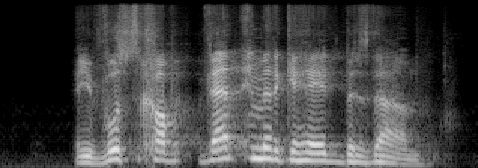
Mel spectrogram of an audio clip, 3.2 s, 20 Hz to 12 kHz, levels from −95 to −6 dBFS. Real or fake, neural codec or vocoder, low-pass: fake; codec, 16 kHz in and 24 kHz out, 0.8 kbps, FocalCodec, streaming, 65536 codes; 10.8 kHz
